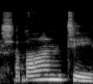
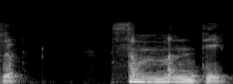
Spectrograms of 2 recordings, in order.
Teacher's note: They're both heavy syllables because the short vowel followed by a double consonant, but the vowels themselves are short.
